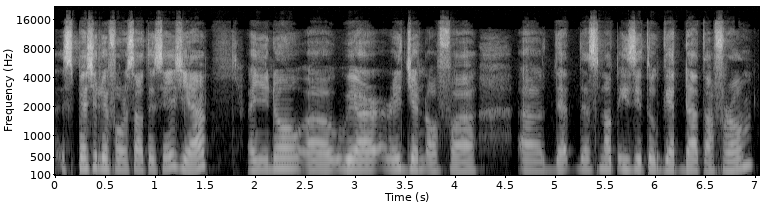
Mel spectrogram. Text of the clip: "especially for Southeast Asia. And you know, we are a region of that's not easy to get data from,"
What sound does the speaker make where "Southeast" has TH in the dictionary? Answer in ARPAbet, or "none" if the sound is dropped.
T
